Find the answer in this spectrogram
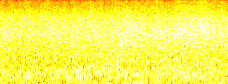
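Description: Steady low mechanical hum with an even rushing noise over it, unchanging throughout.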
